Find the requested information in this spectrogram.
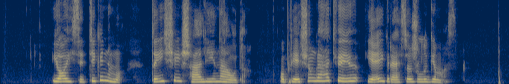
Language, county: Lithuanian, Kaunas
